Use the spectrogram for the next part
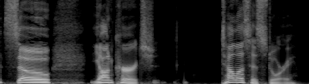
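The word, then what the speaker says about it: Krč: Kirch. It's spelled K-R-C. It's a Czech name.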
